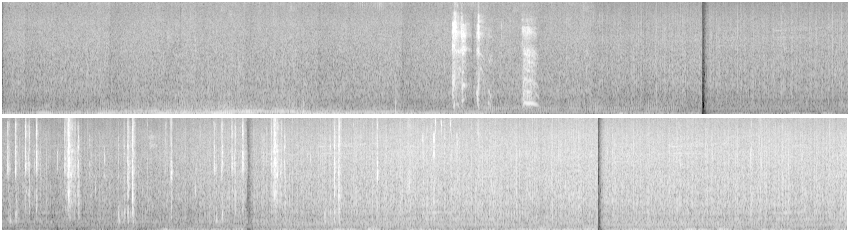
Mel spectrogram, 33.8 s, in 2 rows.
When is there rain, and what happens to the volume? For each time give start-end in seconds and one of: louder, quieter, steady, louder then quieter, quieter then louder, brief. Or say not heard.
0.0-33.7 louder.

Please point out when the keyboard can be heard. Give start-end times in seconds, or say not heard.
17.0-26.1.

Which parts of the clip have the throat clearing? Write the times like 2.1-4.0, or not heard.
8.9-10.8.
